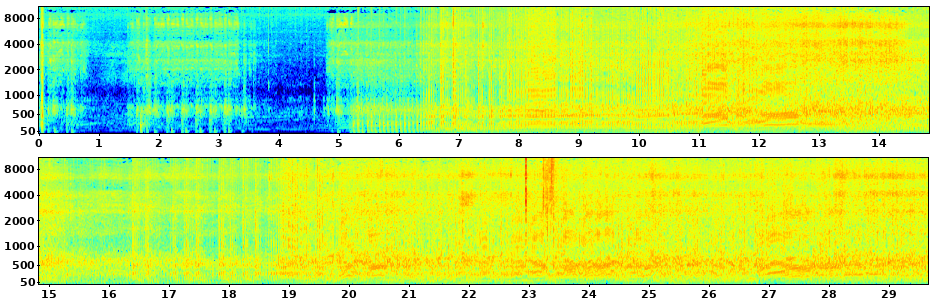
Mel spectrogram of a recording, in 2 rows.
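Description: KTM 450 XC-F dirt bike's four-stroke single-cylinder engine, heard from the rider's helmet: quiet at first, then about five seconds in it pulls away and runs loud under throttle, its note rising and falling as the rider revs and changes gear.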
